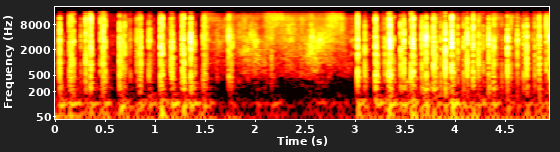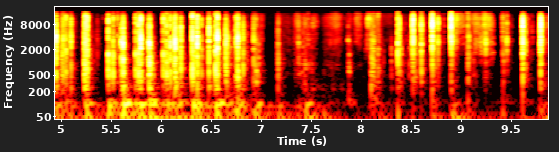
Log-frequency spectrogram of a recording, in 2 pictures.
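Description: Long nails tap rapidly on top of a closed, flat, hollow light-blue cardboard perfume gift box, which is then picked up so its back can be tapped. Quick, dry, hollow clicks come in irregular bursts with a brief softer stretch before the tapping returns. A steady low hum runs underneath.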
